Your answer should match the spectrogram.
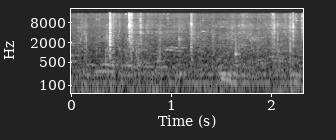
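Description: Faint scattered clicks and handling noise as fabric pencil cases are taken from and hung back on metal display hooks, over a steady low hum.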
